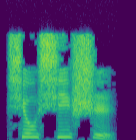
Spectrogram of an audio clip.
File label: "休息室" xiu xi shi, chinese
